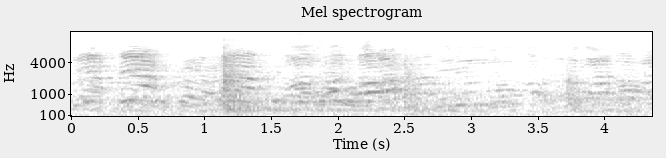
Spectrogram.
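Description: Faint, overlapping voices of many children talking and calling out together, several high calls rising and falling in pitch.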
